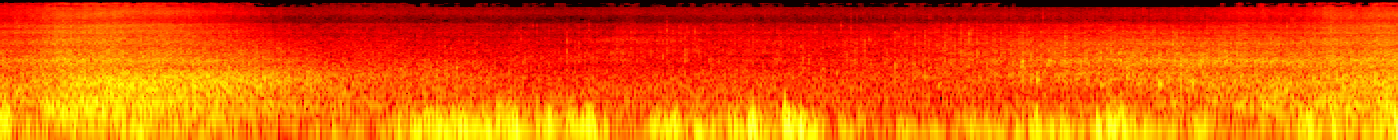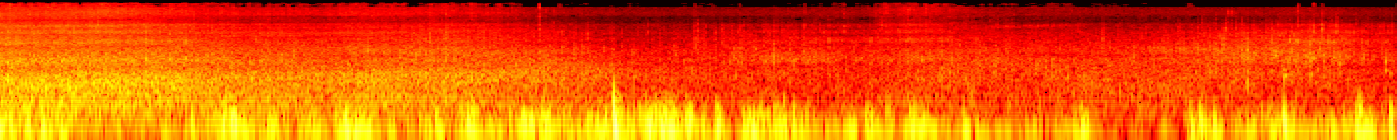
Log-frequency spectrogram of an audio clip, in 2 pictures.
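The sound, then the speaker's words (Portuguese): Sea waves wash continuously over small black pebbles on a stony beach with no sand at Kaikoura, a broad rushing hiss with gentle surges and faint rattling. Wind noise buffets the microphone throughout; no one speaks. “E eu nunca tinha ouvido o som do mar, assim, das ondas quebrando em pedra, sabe?”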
